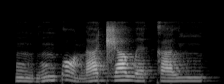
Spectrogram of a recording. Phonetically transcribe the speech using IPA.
ũ˨ ɡ͡b ũ˨˦ ɡ͡b ɔ˦˨ n a˨˦ d͡ʒ a˦ w ɛ˧ k a˧ l ĩ˧

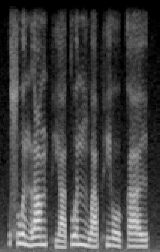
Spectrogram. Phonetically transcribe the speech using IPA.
s w ə˥˨ n l ɑ˦ ŋ pʰ j ä˨˩ t̪ w ə˦ n m w ä˨˦ pʰ j o˥˨ ʊ̯ k a˦ ɪ̯

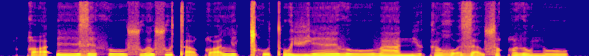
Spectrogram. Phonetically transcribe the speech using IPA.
q a̰ ʔ ɪː z ɛ θ oː sʷ a sʷ ɛ tʼ a̰ qʷ a̰ l ɪ ǀʰ o̰ tʼ o vʲ ɛː ð oː β aː mʲ ə˞ k a ʁʷ a̰ z a̰ sʷ ɪ qʷ ɪ ð o n oː

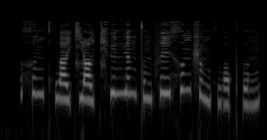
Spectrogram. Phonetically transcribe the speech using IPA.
x ɤ˥ ŋ kʰ w a˧˥ ɪ̯ t͡ɕ j ɑ˧˥ ʊ̯ t͡ɕʰ y˥ n̪ ɥ ɛ˥˩ n t̪ ʊ˧˥ ŋ f e˥ ɪ̯ x ʊ˥ ŋ ʂ ʊ˨˩ ŋ x w ɔ˧˥ pʰ ʊ˧˥ ŋ

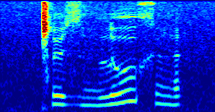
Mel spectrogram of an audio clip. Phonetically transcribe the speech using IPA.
ǀ ø z æ̤ l o x æ̤

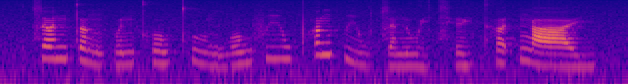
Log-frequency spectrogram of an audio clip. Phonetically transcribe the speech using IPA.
t͡s ɐ˧ n t̪ ɐ˨˩ ŋ p ɵ˨ n kʰ o˨˥ w t̪ʰ uː˨˩ ŋ w o˨˧ w f iː˧ w pʰ ɐ˥ ŋ p iː˨˩ w t͡s ɐ˨ n uː˨˩ j t͡sʰ e˨˥ j t̪ʰ ɐ˨˥ t̚ ŋ aː˨ j

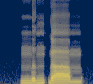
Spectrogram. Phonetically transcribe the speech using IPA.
n ə˧˥ ŋ ɗ a˨˩ m

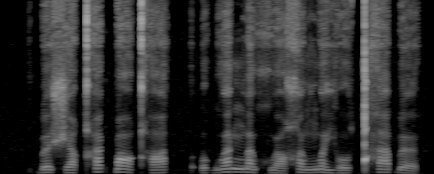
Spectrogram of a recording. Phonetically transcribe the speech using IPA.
ɓ œ ʃ e qʰ e k͡p ɑ qʰ a | ʔ o ɡʷ a ŋ͡m a xʷ ɑ χ œ ŋʷ a j o ǃʰ a ɓ œ

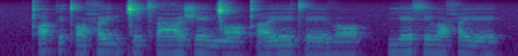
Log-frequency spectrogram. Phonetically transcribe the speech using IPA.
qʼ ɐ k ɪ tʼ ɔ ħ ɪː n ǀ i tʰ ə ʕ ɪ ʃ eː ŋ͡ǀ ɔː qʼ eː tʼ eː ð ɔ | j e s i l ɔ ħ eː

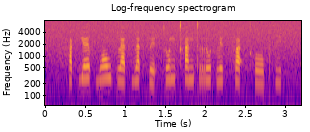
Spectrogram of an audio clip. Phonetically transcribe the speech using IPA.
h a˦˥ k̚ j ɛː˥˩ p̚ b ɔː˥˩ w p l a˦˥ t̚ d a˥˩ t̚ p e˨˩ ʔ t o˥˩ n kʰ a˥˩ n t r oː˥˩ t̚ l e˥˩ k̚ f a˥˩ ʔ kʰ oː˦˥ pʰ i˦˥ t̚

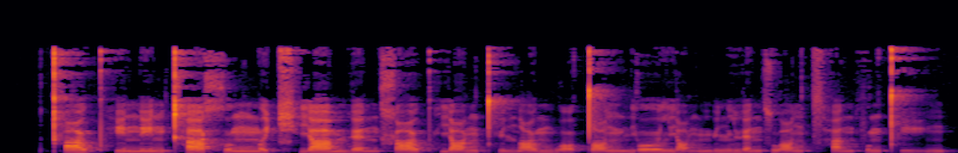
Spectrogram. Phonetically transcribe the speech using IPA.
kʰ ɑ˥ ʊ̯ pʰ i˥˩ n̪ i˥ n kʰ ä˥ x ʊ˥ ŋ n̪ ɤ˨ t͡ɕʰ j ä˥ m ɥ ɛ̰˨˩ n x ɑ˥˧ ʊ̯ pʰ j ɑ˥˩ ŋ t̪ʰ y̰˨˩ n ɑ˧˥ ʊ̯ m w ɔ̰˨˩ t̪ ɑ˥˩ ŋ n̪ j o˥ ʊ̯ l j ɑ̰˨˩ ŋ m y˥ n l ɥ ɛ˧˥ n s w ɑ˥˩ ŋ t͡sʰ a˧˥ n f ʊ˥ ŋ t̪ʰ ḭ˨˩˦ ŋ

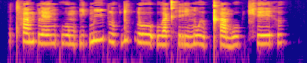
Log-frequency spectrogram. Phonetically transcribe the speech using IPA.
tʰ a˧ m p l ɛː˧ ŋ k w o˧ m ʔ i˨˩ t̚ m iː˦˥ p l u˨˩ k̚ d u˦˥ k̚ l oː˧ ʔ u˩˦ a̯ kʰ r i˩˦ n w ɯː˨˩ p̚ kʰ a˨˩ m w u˨˩ k̚ t͡ɕʰ eː˧ h ɯ˦˥ k̚

